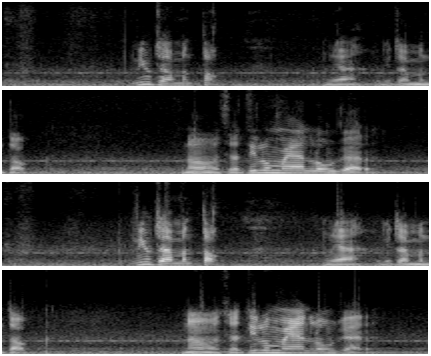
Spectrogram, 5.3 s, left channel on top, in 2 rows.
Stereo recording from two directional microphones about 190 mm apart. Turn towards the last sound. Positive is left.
turn(degrees=20)  # may be behind; listen again after turning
